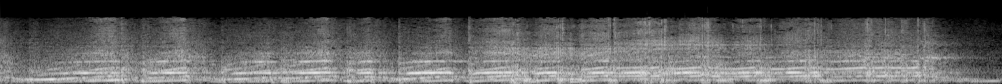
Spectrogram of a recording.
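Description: Nissan Skyline R32 GT-R's twin-turbo straight-six revving up and down over and over during a burnout, rear tyres squealing as a steady high tone under it. The engine note falls away just before the end.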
